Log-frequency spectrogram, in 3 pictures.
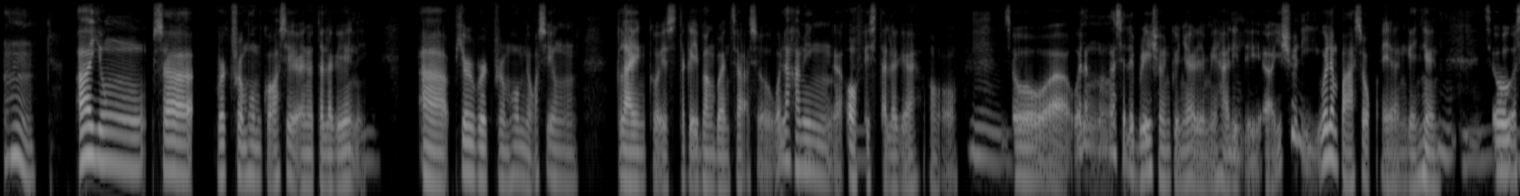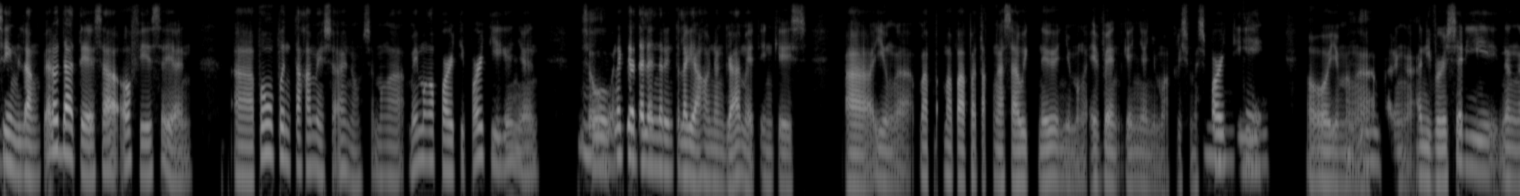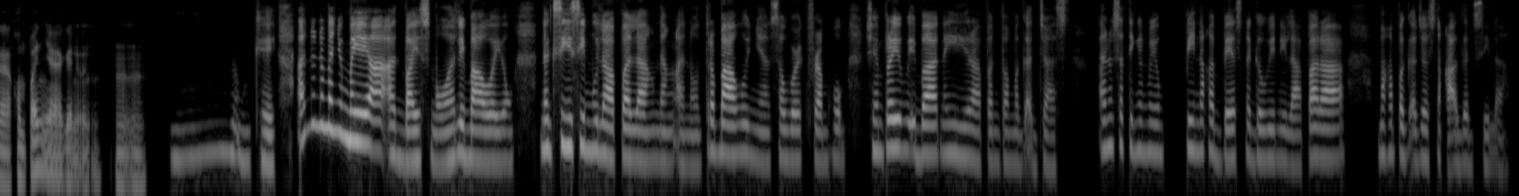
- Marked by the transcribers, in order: none
- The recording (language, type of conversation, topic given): Filipino, podcast, Paano nagsisimula ang umaga sa bahay ninyo?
